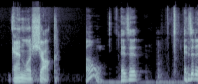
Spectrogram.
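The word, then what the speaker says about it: Anla'shok: Actually, it's pronounced Anla Shock.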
